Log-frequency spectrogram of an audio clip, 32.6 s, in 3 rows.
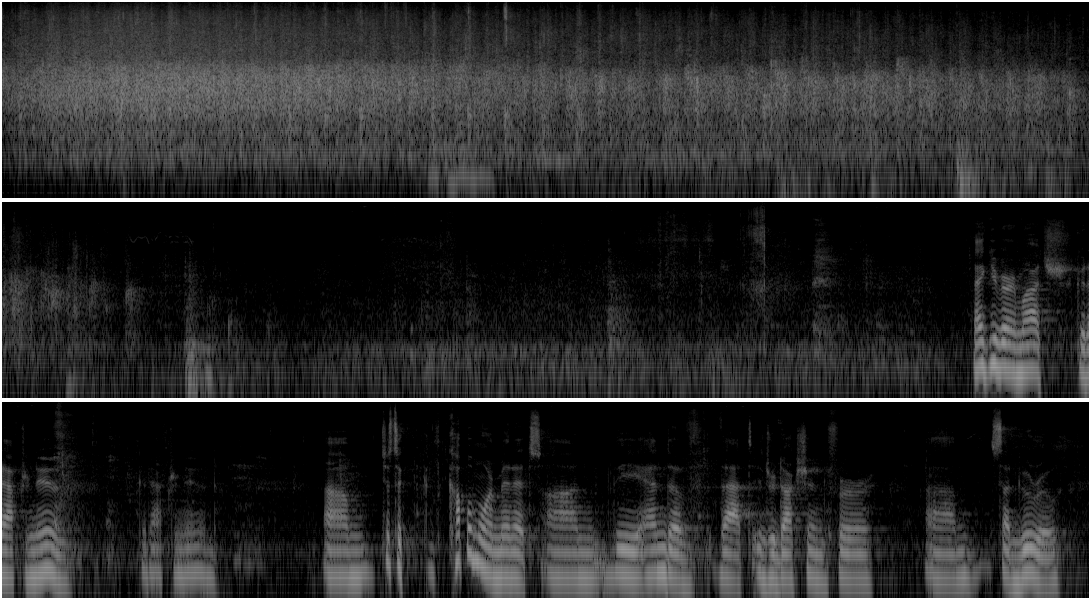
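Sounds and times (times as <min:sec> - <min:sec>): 
audience applause welcoming speakers to a Stanford GSB panel: 0:00.0 - 0:12.4
speech: 0:20.6 - 0:24.0, 0:25.0 - 0:32.4.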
